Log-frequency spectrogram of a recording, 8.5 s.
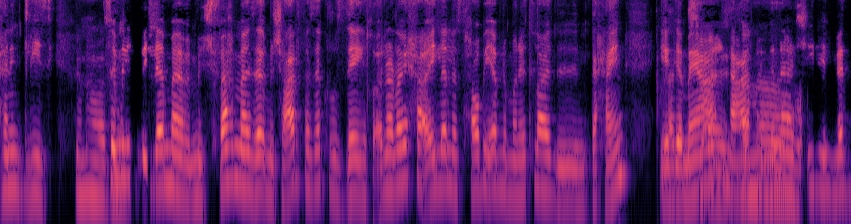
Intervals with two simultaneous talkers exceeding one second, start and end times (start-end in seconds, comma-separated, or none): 6.6-7.9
